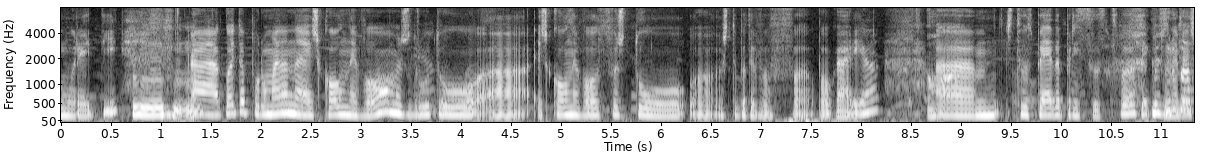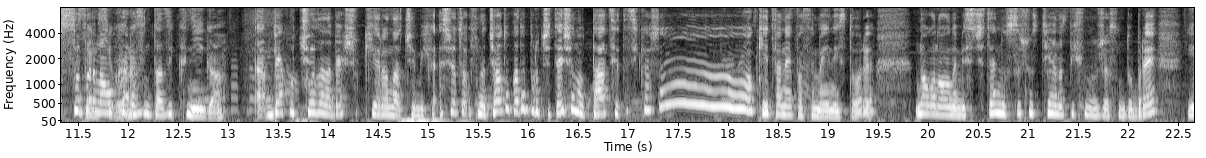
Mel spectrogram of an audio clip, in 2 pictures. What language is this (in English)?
Bulgarian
